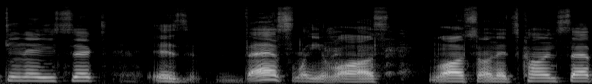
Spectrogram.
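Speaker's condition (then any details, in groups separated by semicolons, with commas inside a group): Cerebral palsy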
